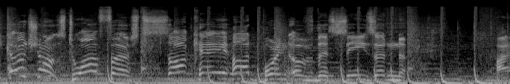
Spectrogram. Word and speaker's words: sake: And here in America, it's sake. You know, like, oh, for Pete's Sake. Not like that.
